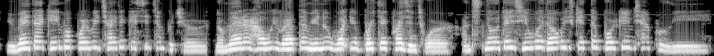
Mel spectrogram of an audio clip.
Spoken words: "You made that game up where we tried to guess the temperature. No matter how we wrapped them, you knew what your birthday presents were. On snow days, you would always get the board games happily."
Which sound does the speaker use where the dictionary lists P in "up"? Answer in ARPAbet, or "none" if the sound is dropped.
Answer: P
